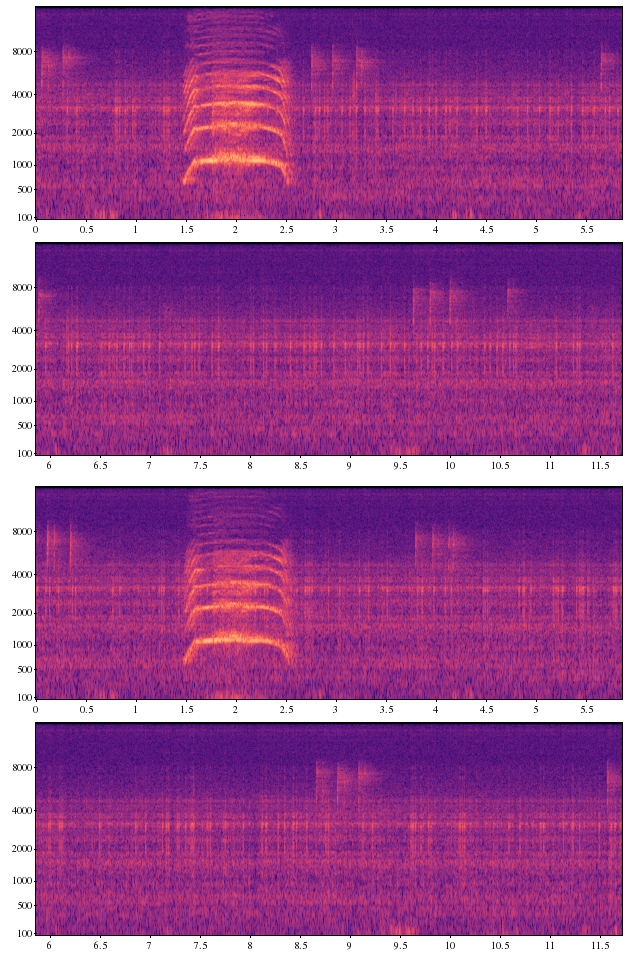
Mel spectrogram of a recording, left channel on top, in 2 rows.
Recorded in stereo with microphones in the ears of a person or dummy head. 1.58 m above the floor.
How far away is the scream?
About 6 m.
